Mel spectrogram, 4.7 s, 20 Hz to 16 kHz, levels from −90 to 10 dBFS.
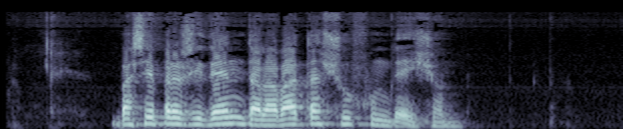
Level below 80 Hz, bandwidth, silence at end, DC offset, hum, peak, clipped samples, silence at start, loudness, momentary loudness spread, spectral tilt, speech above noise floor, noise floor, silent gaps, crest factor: -54 dBFS; 11.5 kHz; 1.2 s; under 0.1%; none; 0 dBFS; under 0.1%; 0.85 s; -12 LUFS; 12 LU; -5 dB/octave; 52 dB; -63 dBFS; none; 14 dB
